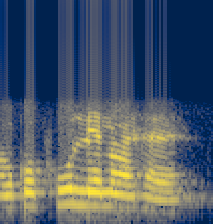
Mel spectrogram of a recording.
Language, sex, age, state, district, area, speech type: Hindi, female, 30-45, Bihar, Begusarai, rural, conversation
